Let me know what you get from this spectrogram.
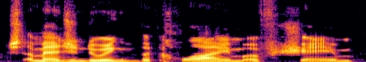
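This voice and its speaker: A man's voice: medium pitch, steady tone, a little slow, gravelly, crowd noise. A man co-hosting a movie-review podcast, chiming in with dry, sarcastic one-liners. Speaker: podcast co-host. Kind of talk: casual movie-review chat.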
